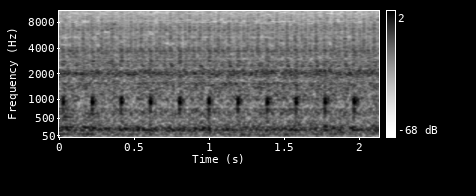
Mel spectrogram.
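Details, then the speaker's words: Mercedes-Benz E400, 3.0 M276 biturbo 333 hp: sharp regular ticks about five per second over steady idle; alarming knock traced to two leaking spark plugs under 2000 km old, no mechanical play found. "Вот только видно что стекло отсюда на двух свечах"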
